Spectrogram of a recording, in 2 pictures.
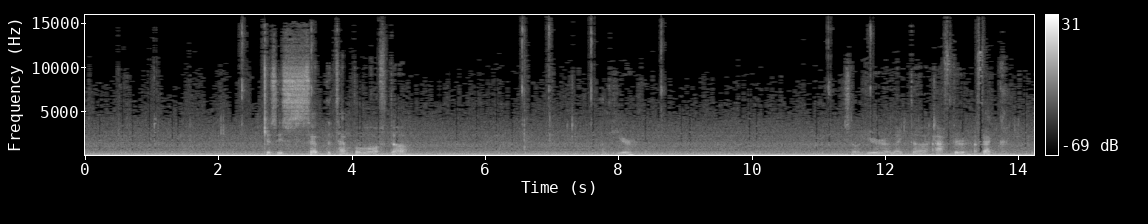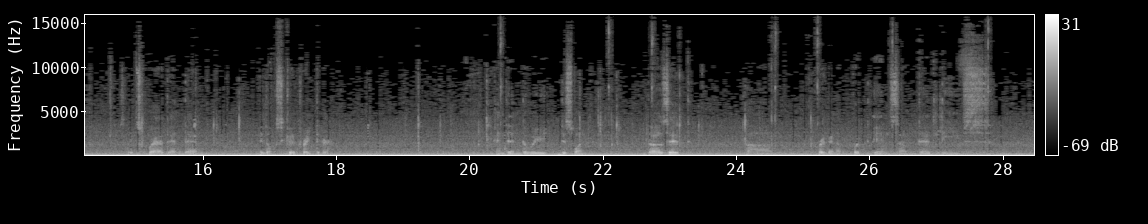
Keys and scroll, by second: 0.0-1.9 typing, 6.3-7.2 typing, 11.3-16.4 typing, 17.8-20.2 typing, 21.3-24.3 typing.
